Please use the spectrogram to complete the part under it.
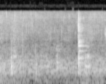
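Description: Green chillies frying in a pan for a cauliflower tomato curry give a soft, low sizzle with a few light stirring scrapes and taps, faint and close.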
